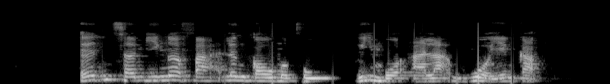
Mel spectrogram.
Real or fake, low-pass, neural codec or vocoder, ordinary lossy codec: real; 7.2 kHz; none; AAC, 48 kbps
